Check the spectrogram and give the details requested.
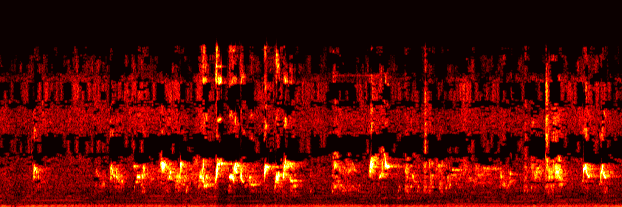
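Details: Recently acquired red-whiskered bulbul in captivity pours out a rapid string of chirpy whistled notes in clustered phrases, against a constant low droning hum.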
